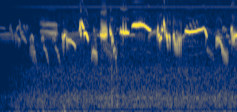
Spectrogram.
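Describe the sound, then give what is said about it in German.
A skylark singing a fast, high-pitched stream of chirps, trills and warbling notes with hardly any pauses. The song is continuous and moderately loud, and no voices are heard. “Das war der Gesang einer Feldlerche”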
